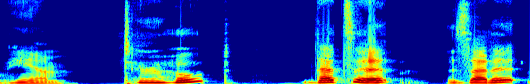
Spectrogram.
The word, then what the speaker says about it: Terre Haute: his mother's ceramics store in, I'm going to mispronounce this town, probably Terre Haute, Indiana, around 4 p.m. Terre Haute?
